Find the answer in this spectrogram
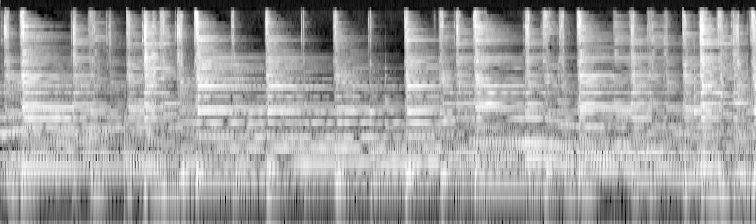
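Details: Strummed and plucked acoustic guitar music plays throughout, with no animal sound audible.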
